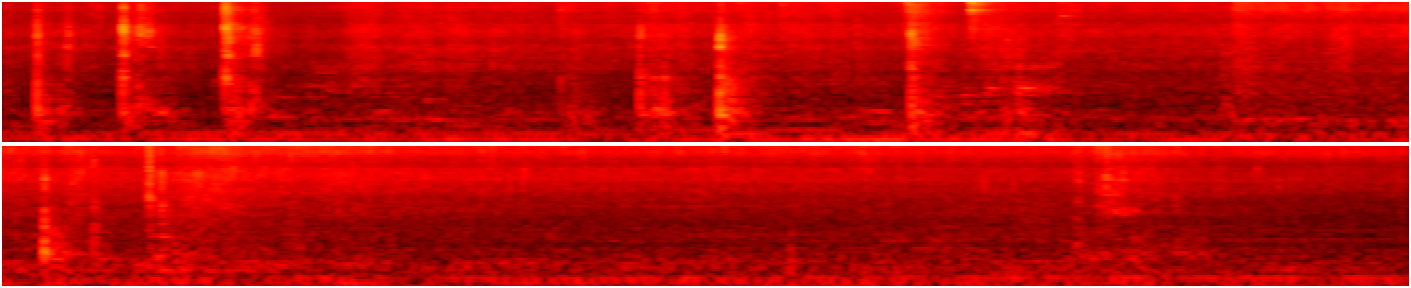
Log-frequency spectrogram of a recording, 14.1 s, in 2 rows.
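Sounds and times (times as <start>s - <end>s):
metal spatula scraping wok: 0.0s - 5.5s, 6.1s - 8.7s, 12.2s - 13.3s
food sizzling in wok: 0.0s - 14.0s.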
